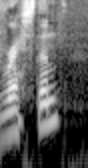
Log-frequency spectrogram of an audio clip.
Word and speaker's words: Resztan: out with demi jade reston i've pronounced that correctly we're just saying off camera you've got a random zed in the middle of your name that throws people off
